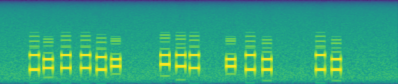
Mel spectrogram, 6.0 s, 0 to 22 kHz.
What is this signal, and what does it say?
DTMF, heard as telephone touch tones, dialled by hand, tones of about 140 ms. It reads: 346627 #96 731 31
